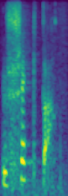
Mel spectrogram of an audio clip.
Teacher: it has the combination R and S, which turns into sh, the sound that's in ursäkta.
